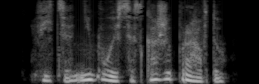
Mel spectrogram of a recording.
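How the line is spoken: Barely audible whisper. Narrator (Russian): шепчу я чуть слышно

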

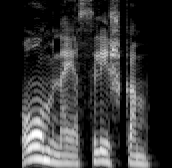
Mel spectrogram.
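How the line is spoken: Grumbling raven. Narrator (Russian): проворчал ворон

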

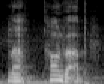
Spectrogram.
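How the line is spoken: Plain, horse. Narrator (German): sagte das Pferd

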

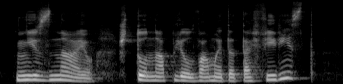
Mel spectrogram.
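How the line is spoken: Angry hiss through teeth. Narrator (Russian): зло процедил всадник

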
